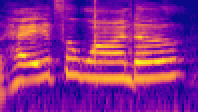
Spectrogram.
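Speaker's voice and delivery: drawn-out sing-out greeting; playful calling out. Pretend. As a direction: call the name out slowly, stretching the end. Calling a nickname to viewers.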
